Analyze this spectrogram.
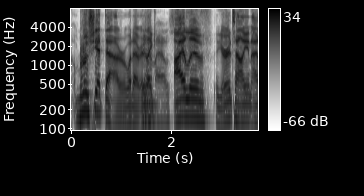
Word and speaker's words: bruschetta: you know like uh uh bruschetta or bruschetta it's like no bruschetta i live you're italian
